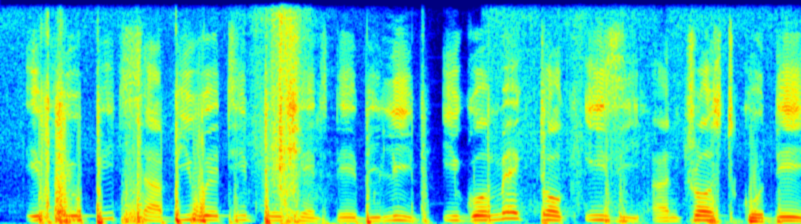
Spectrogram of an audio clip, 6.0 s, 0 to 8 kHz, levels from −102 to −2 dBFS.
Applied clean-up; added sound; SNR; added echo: none; Insect; 14 dB; none.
